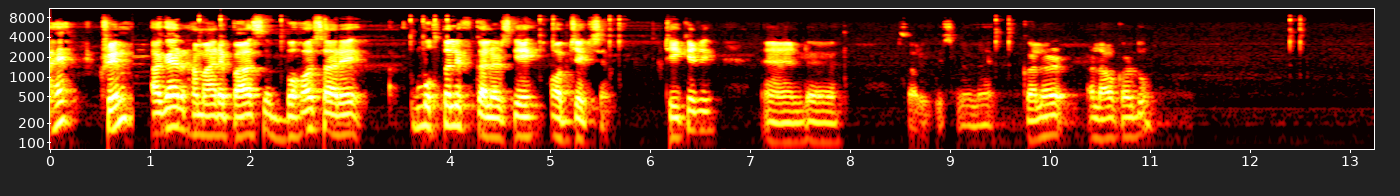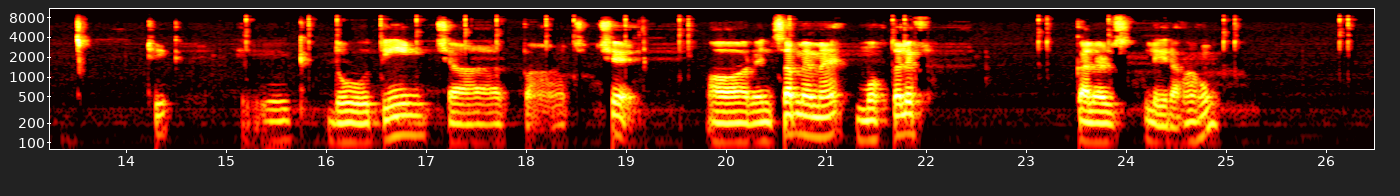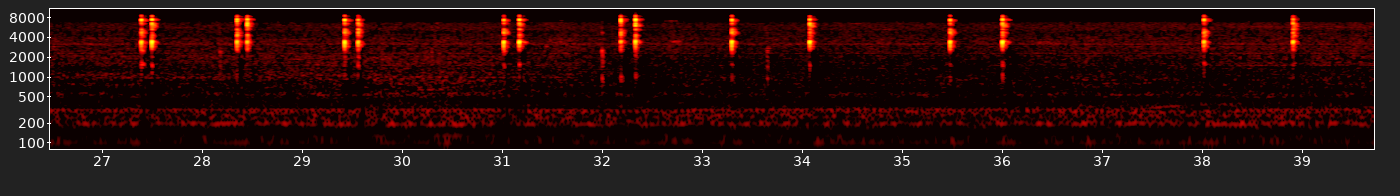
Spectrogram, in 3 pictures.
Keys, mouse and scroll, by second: 0.8-3.6 shift+drag, 9.5 click, 12.4 click, 15.2 click, 15.3-39.7 alt+drag.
